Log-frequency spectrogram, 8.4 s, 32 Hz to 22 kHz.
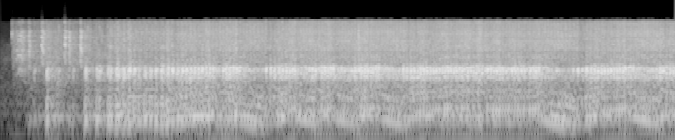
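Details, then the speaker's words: Kawasaki ER5 twin after fitting second-hand replacement coils. It still runs as rough as before, with an uneven, stumbling misfire, and it wants some choke. The owner suspects the carbs despite cleaning; cause not confirmed. "So it's running as terribly as it was before. It actually ran possibly a touch better before."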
